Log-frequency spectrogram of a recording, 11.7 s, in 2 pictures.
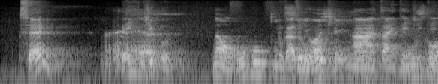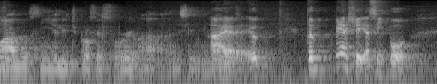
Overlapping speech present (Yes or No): Yes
